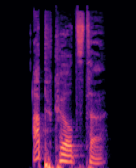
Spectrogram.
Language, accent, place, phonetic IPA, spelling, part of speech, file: German, Germany, Berlin, [ˈapˌkʏʁt͡stə], abkürzte, verb, De-abkürzte.ogg
- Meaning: inflection of abkürzen: 1. first/third-person singular dependent preterite 2. first/third-person singular dependent subjunctive II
